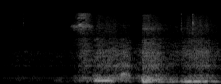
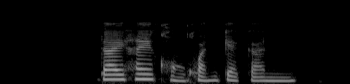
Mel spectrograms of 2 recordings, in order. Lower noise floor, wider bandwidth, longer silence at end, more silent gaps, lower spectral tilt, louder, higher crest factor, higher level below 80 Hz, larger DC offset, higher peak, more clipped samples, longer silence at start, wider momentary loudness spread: second, -64 dBFS vs -82 dBFS; first, 12 kHz vs 7.6 kHz; second, 0 s vs 0.55 s; neither; about the same, -4.5 dB/octave vs -4.5 dB/octave; about the same, -37 LUFS vs -35 LUFS; about the same, 16 dB vs 18 dB; about the same, -72 dBFS vs -76 dBFS; neither; second, -22 dBFS vs -18 dBFS; neither; second, 0.25 s vs 1 s; second, 4 LU vs 10 LU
